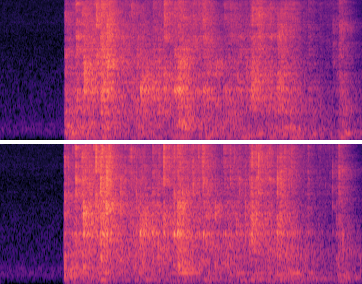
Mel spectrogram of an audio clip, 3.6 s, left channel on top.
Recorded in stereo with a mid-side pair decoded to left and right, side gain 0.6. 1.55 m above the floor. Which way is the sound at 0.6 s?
70° right.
